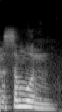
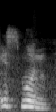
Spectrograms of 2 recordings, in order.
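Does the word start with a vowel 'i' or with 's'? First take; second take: s; i. First: The word begins directly with an 's' sound. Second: The word begins with an 'i' vowel. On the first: The speaker calls it wrong. "bukan semun" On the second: The speaker calls it right. "alif itu dibaca kalau sebelumnya tidak ada huruf"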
